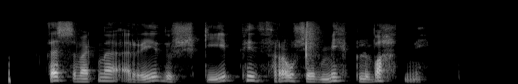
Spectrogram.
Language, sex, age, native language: Icelandic, male, 50-59, Icelandic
